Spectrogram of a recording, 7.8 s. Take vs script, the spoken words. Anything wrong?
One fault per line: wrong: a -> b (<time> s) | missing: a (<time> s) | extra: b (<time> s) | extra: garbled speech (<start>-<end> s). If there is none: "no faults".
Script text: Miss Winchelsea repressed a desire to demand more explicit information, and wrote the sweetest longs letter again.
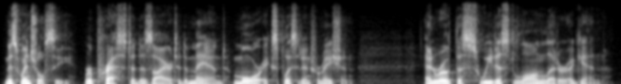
wrong: longs -> long (6.4 s)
